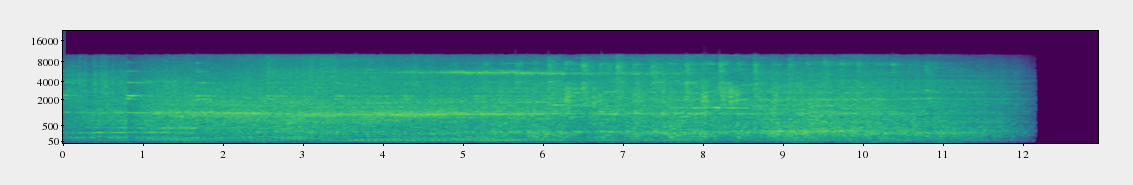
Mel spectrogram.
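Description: Diesel-hauled Metrolink passenger train rolling past at close range: a steady rush of wheels on rails, with a thin, high steady squeal from the wheels ringing through. The sound fades out near the end.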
